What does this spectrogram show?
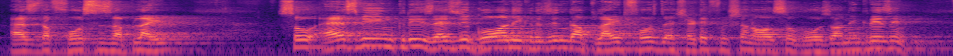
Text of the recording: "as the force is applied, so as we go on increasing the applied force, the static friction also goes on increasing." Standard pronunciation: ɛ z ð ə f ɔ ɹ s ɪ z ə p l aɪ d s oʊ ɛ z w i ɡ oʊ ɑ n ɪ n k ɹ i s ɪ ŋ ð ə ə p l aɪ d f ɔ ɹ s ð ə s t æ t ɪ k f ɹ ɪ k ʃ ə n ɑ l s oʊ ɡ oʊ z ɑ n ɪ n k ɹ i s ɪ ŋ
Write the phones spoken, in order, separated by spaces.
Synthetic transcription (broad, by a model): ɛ z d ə f ɔ ɹ s ɪ z ə p l aɪ d s oʊ ɛ z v i ɡ oʊ ɑ n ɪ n k ɹ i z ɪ ŋ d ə ə p l aɪ d f ɔ ɹ s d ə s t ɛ t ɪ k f ɪ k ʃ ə n ɑ l s oʊ ɡ oʊ z ɑ n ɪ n k ɹ i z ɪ ŋ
